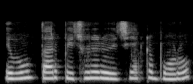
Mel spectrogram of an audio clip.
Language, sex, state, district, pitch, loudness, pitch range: Bengali, female, West Bengal, Jalpaiguri, 280 Hz, -18 LUFS, 270-290 Hz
